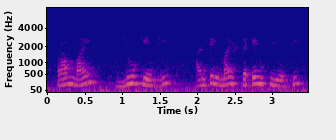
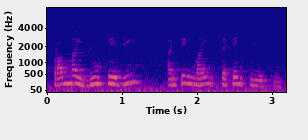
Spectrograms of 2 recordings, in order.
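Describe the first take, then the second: No difference in how they are said.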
